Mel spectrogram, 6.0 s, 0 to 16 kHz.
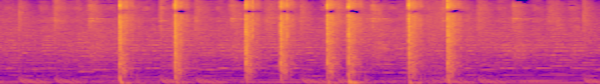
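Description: A 9mm pistol fired in a rapid, uneven string of about eight shots, some paired close together, over background music.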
